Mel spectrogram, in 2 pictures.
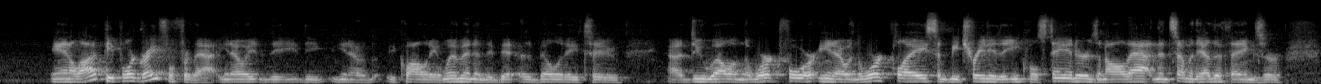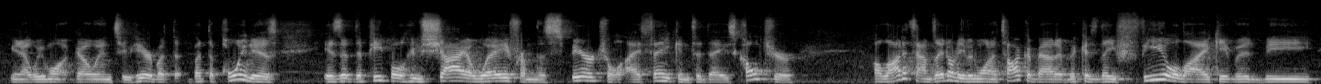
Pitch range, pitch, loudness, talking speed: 115-140 Hz, 125 Hz, -20 LUFS, 225 wpm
